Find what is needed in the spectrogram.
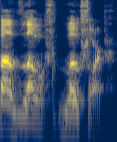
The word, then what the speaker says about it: Lowthorpe: And I trust I got close on that pronunciation. Uh, I'm just going to try and say it with more confidence. Philippa Low- Lowthorpe. There we go. That that sounded right.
